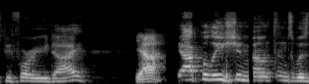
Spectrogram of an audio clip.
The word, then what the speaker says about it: Appalachian: that you call it Appalachians. Is it Appalachians or Appalachians? Appalachian is how we say it. I Appalachians? mean, there's a lot of different like Okay. pronunciations of it, but we say Appalachian.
